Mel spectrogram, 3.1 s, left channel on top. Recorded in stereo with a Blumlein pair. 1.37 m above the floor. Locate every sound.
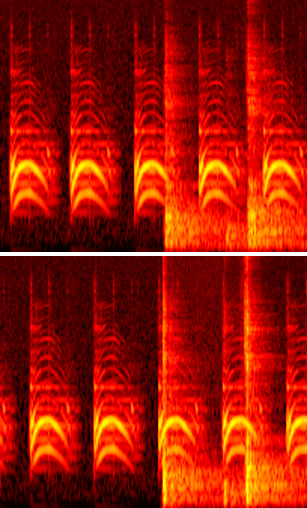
1.6 s ticking: 45° right, 0.6 m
